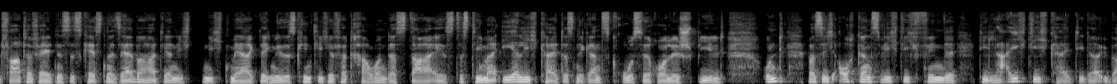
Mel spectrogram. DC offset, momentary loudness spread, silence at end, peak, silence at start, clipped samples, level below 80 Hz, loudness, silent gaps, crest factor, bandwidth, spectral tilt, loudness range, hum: under 0.1%; 6 LU; 0 s; -2 dBFS; 0 s; under 0.1%; -46 dBFS; -20 LUFS; none; 16 dB; 13 kHz; -5 dB/octave; 1 LU; none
